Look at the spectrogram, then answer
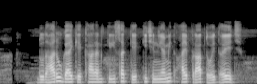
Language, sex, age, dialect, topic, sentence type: Maithili, male, 25-30, Southern/Standard, agriculture, statement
